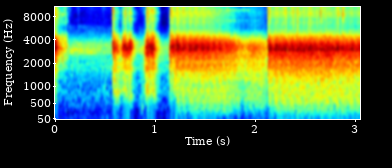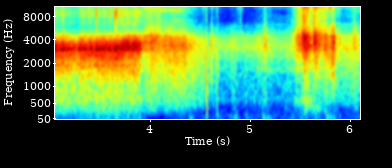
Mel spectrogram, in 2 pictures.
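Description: Sustained automatic gunfire from a Free Fire battle royale match, a few short sharp bursts opening into a long continuous loud stream, then trailing into scattered shots.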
